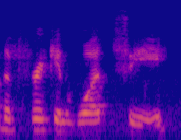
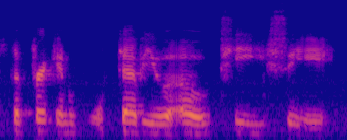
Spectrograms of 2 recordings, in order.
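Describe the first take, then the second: First: The name is said as one short word. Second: The name is spelled out letter by letter. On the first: It sounds less abusive. The speaker calls it wrong. "that doesn't work as good as" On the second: It sounds more abusive. The speaker calls it right. "because I can slow it down"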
